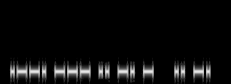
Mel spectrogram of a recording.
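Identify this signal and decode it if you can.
Morse code, heard as a keyed tone, about 38 wpm, 600 Hz. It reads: POINT IN
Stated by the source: Morse code practice at 38 WPM, sending Ken Follett's novel Never in English, from CW med Gnister.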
